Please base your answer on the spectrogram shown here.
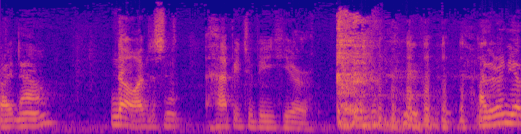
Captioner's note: laughter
